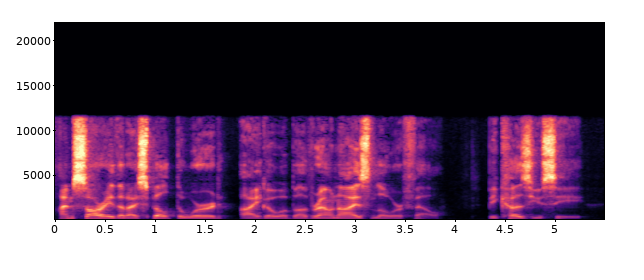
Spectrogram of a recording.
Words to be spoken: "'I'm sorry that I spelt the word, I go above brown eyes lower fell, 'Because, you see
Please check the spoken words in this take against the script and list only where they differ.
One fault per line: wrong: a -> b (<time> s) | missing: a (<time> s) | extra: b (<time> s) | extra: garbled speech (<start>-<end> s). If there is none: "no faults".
no faults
